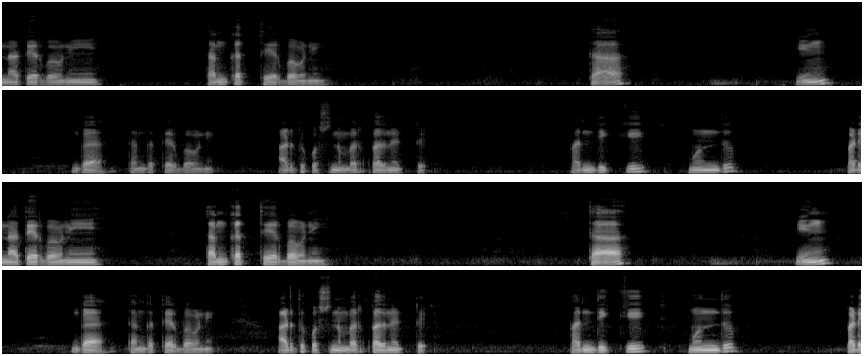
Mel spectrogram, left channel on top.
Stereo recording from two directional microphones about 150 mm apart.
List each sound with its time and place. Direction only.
0.0 s speech: 30° right (ahead or behind)
2.0 s speech: 15° right (ahead or behind)
5.9 s speech: 15° right (ahead or behind)
7.9 s speech: 15° right (ahead or behind)
9.4 s speech: 15° right (ahead or behind)
14.2 s speech: 30° right (ahead or behind)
